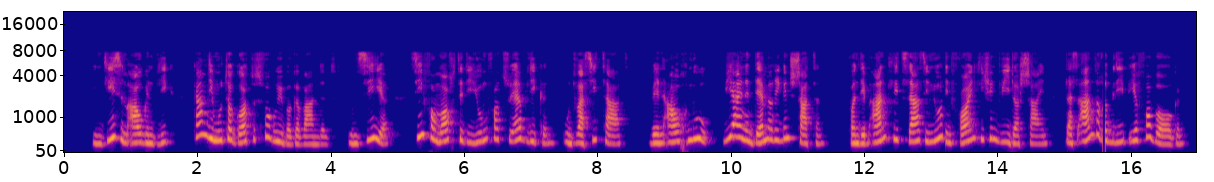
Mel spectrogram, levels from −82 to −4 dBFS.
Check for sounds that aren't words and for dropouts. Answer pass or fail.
fail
